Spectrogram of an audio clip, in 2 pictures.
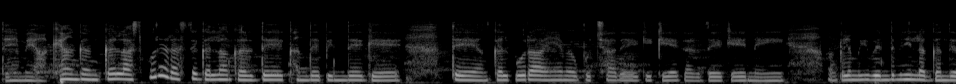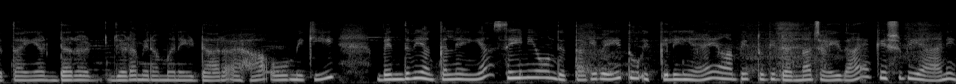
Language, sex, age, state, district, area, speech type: Dogri, female, 18-30, Jammu and Kashmir, Udhampur, rural, spontaneous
